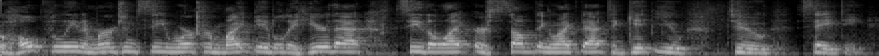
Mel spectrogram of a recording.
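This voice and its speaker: A man's voice: high-pitched, a little mellow. A young man giving an upbeat, step-by-step product review to camera in an indoor studio. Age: young adult. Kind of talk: scripted-sounding product review presentation to camera.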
